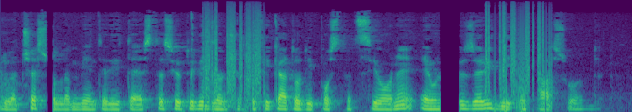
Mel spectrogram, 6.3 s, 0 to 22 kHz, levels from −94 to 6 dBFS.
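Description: At 0.46 s the receiver loses a digital broadcast dropout's worth of frames and mutes. The speech fades out over about 8 ms and leaves a 64 ms hole, which fits two 32 ms frames, just before "all'ambiente di test si". From 2.02 to 2.64 s, between "all'ambiente di test si" and "di postazione e", a loose connector crackle appears as a worn contact makes and breaks, chopping the signal into irregular scratchy bursts. After "di postazione e", a second dropout mutes 4.39 to 4.60 s, a 192 ms gap that fits six lost frames. The crackle returns from 4.85 to 5.51 s.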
